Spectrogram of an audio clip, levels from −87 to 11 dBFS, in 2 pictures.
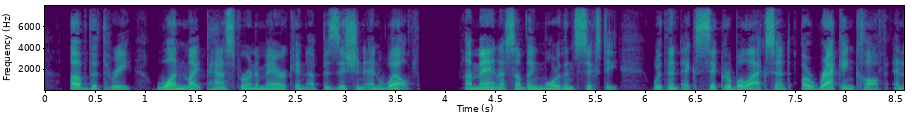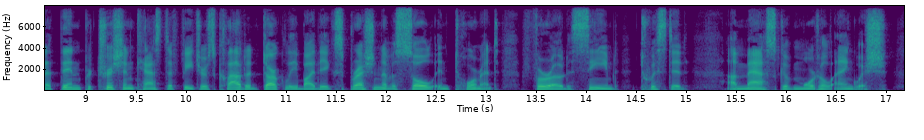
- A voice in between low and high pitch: No, low, 115 Hz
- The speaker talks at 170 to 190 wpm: Yes, average, 185 wpm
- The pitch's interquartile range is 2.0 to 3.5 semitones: No, average, 4.2 semitones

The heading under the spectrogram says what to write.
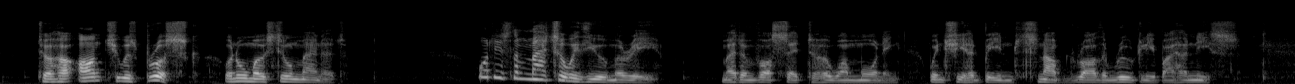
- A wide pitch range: Yes, wide, 6.7 semitones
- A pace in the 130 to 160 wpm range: Yes, average, 155 wpm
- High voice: No, low, 110 Hz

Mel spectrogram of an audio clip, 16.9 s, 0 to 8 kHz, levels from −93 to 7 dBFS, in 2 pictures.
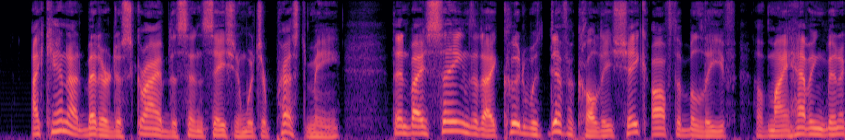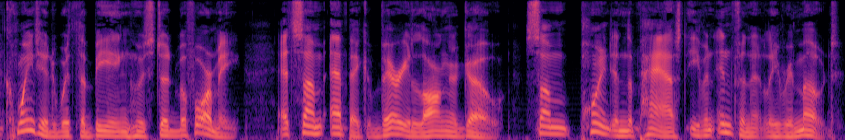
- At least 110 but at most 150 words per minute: No, average, 165 wpm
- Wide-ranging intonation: Yes, wide, 6.5 semitones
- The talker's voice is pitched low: Yes, low, 110 Hz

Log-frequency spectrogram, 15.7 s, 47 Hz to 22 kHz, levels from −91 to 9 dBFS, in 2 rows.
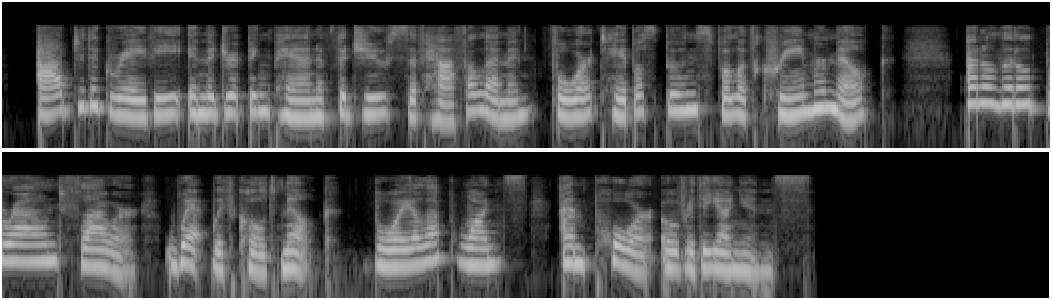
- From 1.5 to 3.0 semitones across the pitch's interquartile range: No, average, 3.8 semitones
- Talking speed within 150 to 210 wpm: No, average, 140 wpm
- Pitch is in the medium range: No, high, 200 Hz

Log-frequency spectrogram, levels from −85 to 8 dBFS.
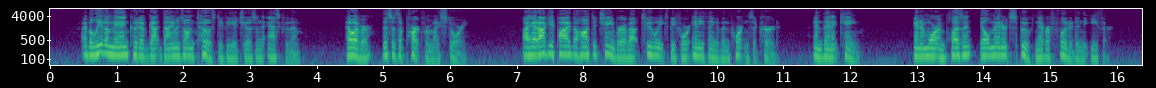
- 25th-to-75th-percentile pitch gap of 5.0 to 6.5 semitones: No, average, 4.1 semitones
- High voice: No, low, 125 Hz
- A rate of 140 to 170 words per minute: No, average, 200 wpm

